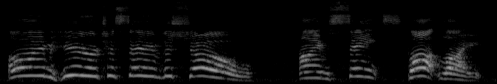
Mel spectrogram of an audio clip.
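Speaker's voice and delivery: loud, slow, booming proclamation; grand heroic entrance. Acted. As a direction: announce yourself like a savior from the spotlight. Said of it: "our guest spoke to us".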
